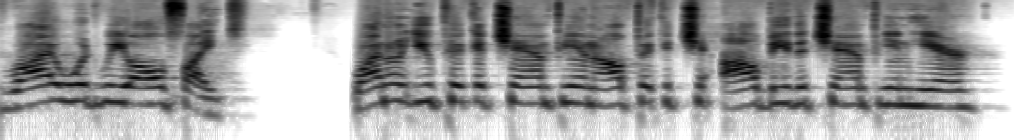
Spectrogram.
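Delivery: mocking jeer. Retelling a giant's challenge to the opposing army: imitating a mocking taunt. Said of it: "he said it very mockingly".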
